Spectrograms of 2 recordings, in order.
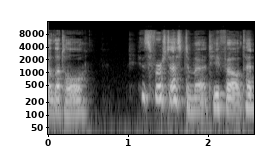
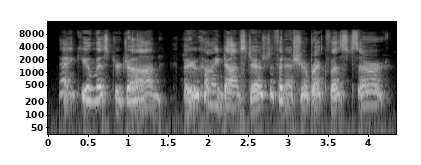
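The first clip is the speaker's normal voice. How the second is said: put-on an old servant bleating every word; bleating old butler; 11 semitones higher, 3 dB quieter than usual. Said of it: "bleated like a sheep".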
